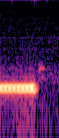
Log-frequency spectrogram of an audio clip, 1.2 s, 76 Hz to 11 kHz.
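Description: A phone's ringback tone while calling someone: one steady, loud single-pitch tone that holds for about 0.7 seconds, then stops and fades into near silence.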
